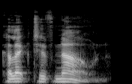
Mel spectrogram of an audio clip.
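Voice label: "collective noun", British English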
